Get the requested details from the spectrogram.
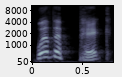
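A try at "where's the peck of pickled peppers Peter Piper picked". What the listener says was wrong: Ah! You said where? It's where's.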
